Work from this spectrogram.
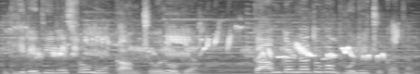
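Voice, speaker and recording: A woman's voice: medium pitch, very animated, moderate pace. A woman narrating a scripted children's moral story. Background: music.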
